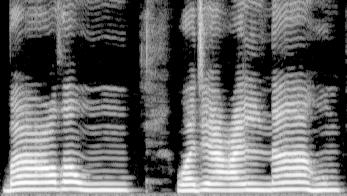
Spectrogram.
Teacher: دیکھیں یہاں پر واو آ گیا ہے تنوین کے بعد، تو 2 لفظ ملیں گے غنہ کے ساتھ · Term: ادغام مع الغنہ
